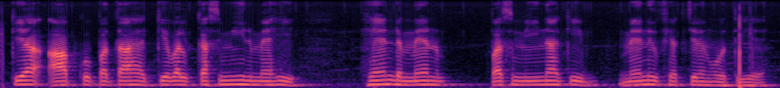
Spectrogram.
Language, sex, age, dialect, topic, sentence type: Hindi, male, 18-24, Awadhi Bundeli, agriculture, statement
